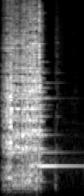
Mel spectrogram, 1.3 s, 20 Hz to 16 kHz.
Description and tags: Recording of me dragging a garden spade against a concrete floor.
Mid and high frequency scrape of metal spade against concrete.
Recorded with a Zoom H4N Pro field recorder.
Corrective Eq performed.
This could be used for the action the sound suggests, or for an axe being dragged ominously against a stone floor.
This was originally used in a project. It was used for a character dragging an axe over a barn floor.
See project at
